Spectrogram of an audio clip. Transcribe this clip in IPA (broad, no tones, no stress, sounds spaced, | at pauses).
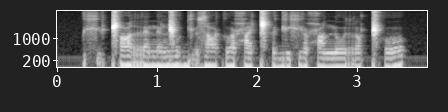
xʲ o̰ ǁ ɑ r ɐ n ə ŋ͡ǁ u ɡʲ o̰ z ɑ k ʊ ħ æ ǁʰ ə ɡʲ ʊ xʲ u ħ ɑ n o r ɔ ǁʰ o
